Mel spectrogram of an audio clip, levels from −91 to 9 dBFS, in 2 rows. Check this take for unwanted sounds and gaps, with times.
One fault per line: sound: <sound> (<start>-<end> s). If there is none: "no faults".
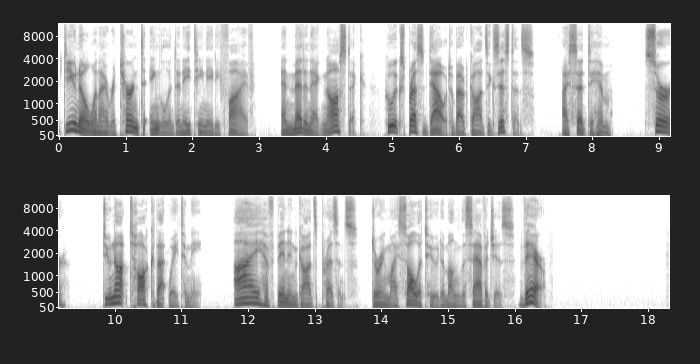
no faults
